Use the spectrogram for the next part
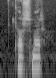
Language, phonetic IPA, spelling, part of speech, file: Polish, [ˈkɔʃmar], koszmar, noun, LL-Q809 (pol)-koszmar.wav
